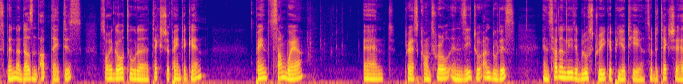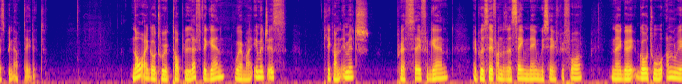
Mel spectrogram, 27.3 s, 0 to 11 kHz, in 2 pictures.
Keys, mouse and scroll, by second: 3.4-9.2 drag, 9.2 ctrl+z, 10.6-21.9 middle drag, 21.9-27.3 drag.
